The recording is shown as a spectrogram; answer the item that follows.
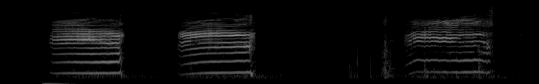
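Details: House cat asking for food ahead of mealtime, giving three drawn-out harmonic meows, each under a second long and steady in pitch, separated by short silences.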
